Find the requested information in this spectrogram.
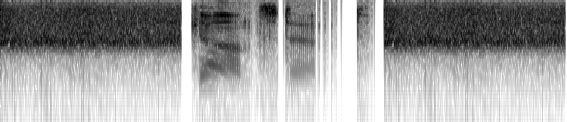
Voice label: "constant", American

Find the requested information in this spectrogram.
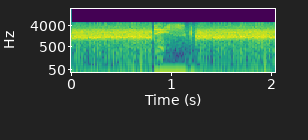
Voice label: "disc", English

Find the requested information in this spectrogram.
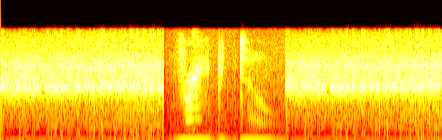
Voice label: "fractal", English

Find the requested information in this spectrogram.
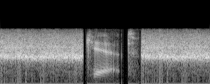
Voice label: "cat", American

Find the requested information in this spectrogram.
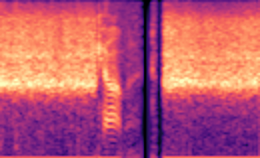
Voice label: "comet", American

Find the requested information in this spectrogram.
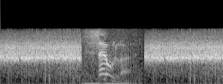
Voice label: "solar", English

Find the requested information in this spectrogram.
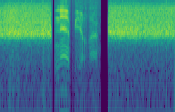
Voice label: "nebula", American

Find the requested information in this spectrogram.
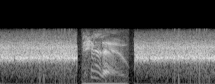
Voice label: "pillow", English

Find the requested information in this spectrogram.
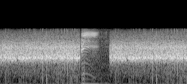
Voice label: "bee", English

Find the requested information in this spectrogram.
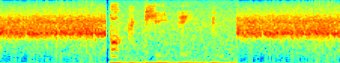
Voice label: "bookkeeping", English

